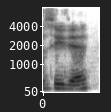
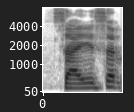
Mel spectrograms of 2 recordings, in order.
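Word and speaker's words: Caesar: था जिसका नाम था सीजर। इसको हम लोग यहाँ पे ए जो है वो साइलेंट है, इसको हम लोग साइसर नहीं पढ़ते हैं, सीजर पढ़ते हैं। ए को प्रोनाउंसिएशन नहीं किया जाता है, यहाँ पे ए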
